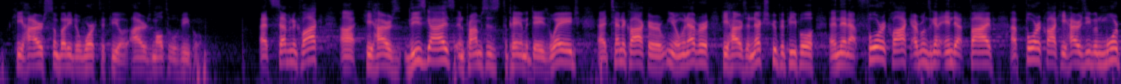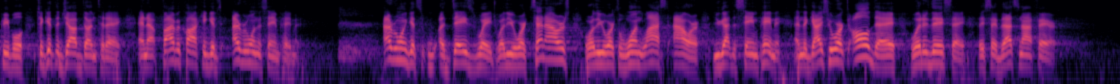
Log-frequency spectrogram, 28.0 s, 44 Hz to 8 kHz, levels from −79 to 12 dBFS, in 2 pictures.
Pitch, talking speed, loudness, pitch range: 160 Hz, 240 wpm, -24 LUFS, 140-180 Hz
